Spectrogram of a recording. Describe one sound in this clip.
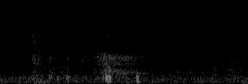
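Sneakers thump softly on a mat.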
